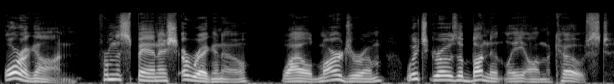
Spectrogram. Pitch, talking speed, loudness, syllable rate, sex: 160 Hz, 115 wpm, -17 LUFS, 4.4 syllables/s, male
